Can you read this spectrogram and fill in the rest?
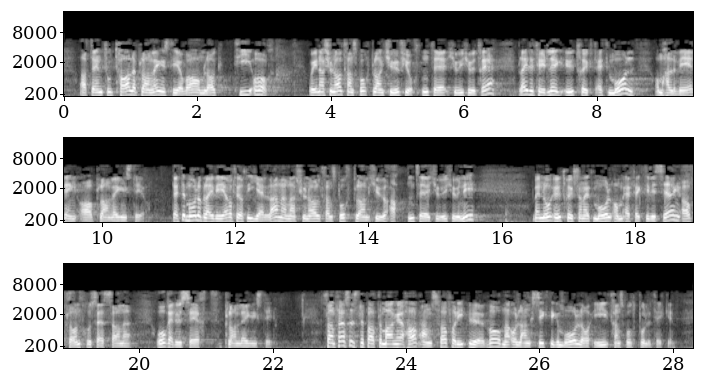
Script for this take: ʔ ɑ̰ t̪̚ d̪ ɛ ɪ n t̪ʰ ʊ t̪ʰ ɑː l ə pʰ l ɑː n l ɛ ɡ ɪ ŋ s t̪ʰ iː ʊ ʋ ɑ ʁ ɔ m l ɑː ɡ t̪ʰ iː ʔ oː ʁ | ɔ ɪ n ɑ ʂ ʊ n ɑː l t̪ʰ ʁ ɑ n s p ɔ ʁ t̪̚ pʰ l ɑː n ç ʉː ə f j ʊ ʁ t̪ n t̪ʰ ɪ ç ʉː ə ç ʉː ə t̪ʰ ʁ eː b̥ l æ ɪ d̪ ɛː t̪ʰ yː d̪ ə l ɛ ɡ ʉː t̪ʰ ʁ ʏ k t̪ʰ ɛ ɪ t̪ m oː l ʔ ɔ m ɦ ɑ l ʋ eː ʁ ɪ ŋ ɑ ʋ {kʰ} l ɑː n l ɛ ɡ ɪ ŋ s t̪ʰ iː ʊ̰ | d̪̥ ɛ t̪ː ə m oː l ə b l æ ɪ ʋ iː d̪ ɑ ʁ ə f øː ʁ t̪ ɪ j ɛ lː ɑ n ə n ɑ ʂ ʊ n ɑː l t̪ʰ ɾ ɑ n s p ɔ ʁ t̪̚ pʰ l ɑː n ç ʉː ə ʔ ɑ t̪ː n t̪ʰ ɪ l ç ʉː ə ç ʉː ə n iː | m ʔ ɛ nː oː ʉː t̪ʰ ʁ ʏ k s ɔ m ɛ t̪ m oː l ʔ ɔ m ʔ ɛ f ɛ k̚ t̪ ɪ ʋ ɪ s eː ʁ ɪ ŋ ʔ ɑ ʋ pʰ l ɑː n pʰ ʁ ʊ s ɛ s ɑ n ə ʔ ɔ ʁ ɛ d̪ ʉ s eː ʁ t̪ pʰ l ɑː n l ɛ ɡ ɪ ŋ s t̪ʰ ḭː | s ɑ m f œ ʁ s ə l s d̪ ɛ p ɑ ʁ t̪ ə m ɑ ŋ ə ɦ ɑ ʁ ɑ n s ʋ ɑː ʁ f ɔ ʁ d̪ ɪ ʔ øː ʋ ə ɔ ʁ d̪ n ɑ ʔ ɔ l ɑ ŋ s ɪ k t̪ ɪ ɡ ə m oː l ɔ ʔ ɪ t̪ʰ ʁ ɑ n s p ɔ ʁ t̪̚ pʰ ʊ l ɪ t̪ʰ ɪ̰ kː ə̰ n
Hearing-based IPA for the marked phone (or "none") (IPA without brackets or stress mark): pʰ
